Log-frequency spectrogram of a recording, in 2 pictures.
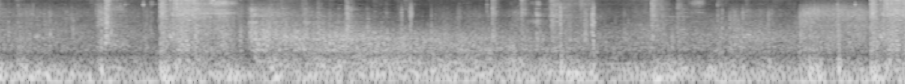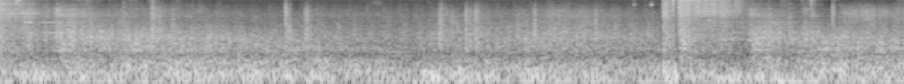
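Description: A tank cannon fires loud booming shots now and then.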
